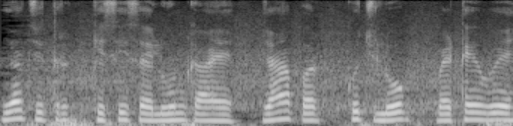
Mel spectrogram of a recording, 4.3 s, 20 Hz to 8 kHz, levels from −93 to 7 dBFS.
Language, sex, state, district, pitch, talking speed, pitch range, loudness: Hindi, male, Uttar Pradesh, Lucknow, 165 Hz, 180 wpm, 160-180 Hz, -15 LUFS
